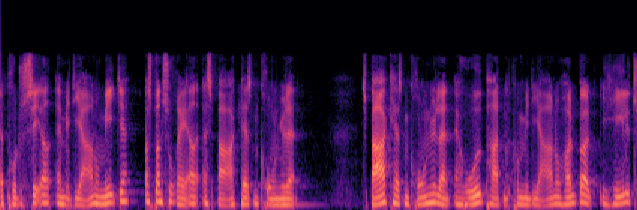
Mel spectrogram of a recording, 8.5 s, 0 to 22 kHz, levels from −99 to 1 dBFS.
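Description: Packets dropped out of the call three times, and the Speex decoder, running at light damage, covered each gap by extrapolating its last pitch and filter at falling gain. This is VoIP packet loss concealed by the speech codec. After "produceret af", 0.85–0.96 s, a 20 ms hole is bridged. After "og sponsoreret af", 3.17–3.23 s, and again at 6.73–6.80 s, 40 ms holes fit two lost frames. Each gap becomes a brief, fading smear of buzzy tone or coloured noise, and the speech stays weakened just after.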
